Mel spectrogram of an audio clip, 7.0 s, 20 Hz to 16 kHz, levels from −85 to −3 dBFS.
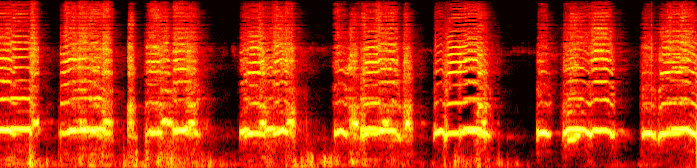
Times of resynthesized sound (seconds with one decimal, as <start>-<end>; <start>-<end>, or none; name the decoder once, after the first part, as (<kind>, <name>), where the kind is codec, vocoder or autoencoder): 0.0-4.2 (codec, SNAC); 5.0-7.0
